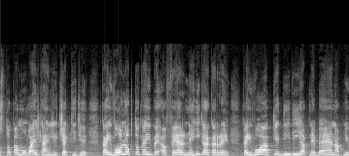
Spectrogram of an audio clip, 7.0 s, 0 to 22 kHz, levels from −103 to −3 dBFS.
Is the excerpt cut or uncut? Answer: uncut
